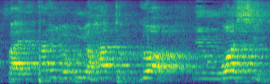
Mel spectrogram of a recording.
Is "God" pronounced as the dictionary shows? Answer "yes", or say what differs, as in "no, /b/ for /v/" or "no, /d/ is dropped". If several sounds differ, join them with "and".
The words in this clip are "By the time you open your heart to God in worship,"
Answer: no, /d/ is dropped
